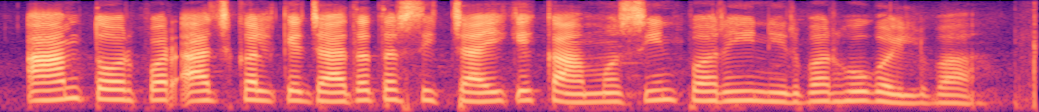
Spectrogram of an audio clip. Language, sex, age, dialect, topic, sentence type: Bhojpuri, female, 18-24, Southern / Standard, agriculture, statement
